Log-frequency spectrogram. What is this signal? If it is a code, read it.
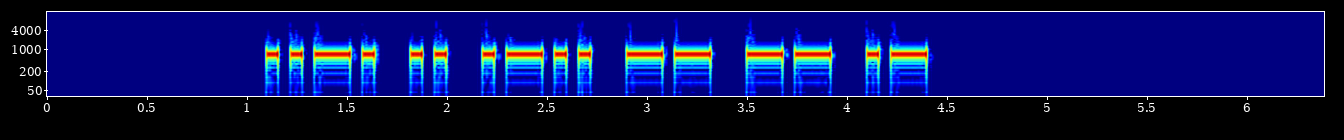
Morse code, heard as a keyed tone, about 20 wpm, 700 Hz. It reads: FILMMA
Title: Build A Word - 3 Letters At A Time - 9-Letter Words - 20wpm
